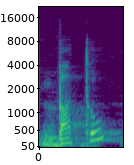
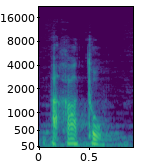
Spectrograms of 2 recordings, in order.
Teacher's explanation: Alors on distingue un B bilabial et puis on distingue un re.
